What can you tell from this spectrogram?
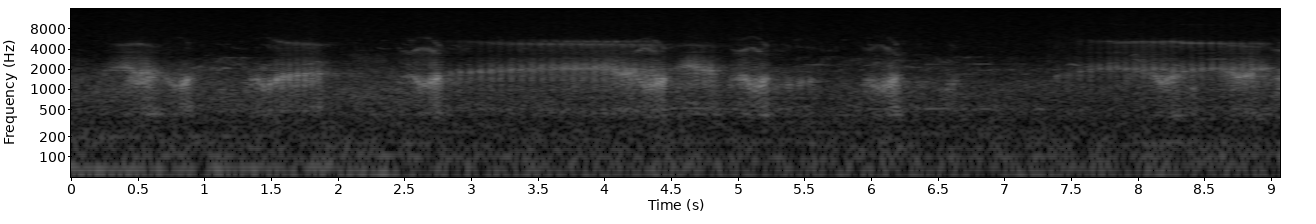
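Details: Frogs calling back and forth with short, knocking croaks and longer buzzing rattles, bursts spaced a second or two apart in a lively chorus.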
